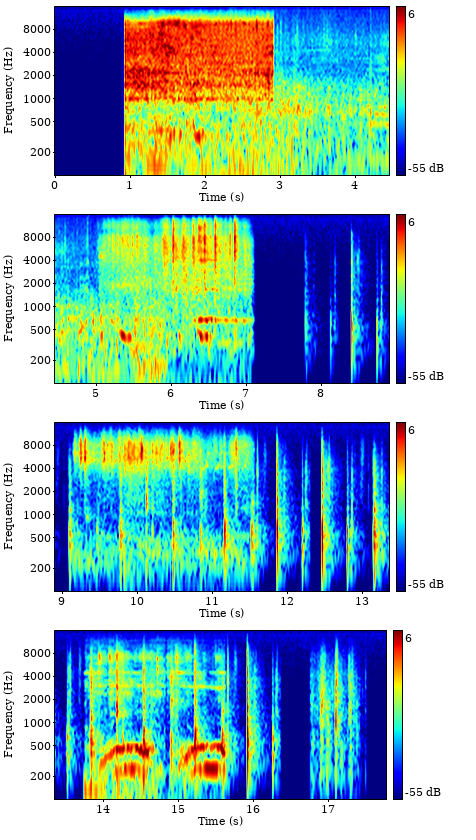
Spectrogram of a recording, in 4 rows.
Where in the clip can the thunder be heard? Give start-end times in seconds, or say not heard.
2.4-6.0.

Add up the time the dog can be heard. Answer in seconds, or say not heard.
not heard.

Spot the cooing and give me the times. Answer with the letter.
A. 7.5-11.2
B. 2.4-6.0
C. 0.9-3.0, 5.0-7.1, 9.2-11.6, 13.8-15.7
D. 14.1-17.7
C.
